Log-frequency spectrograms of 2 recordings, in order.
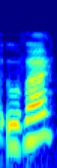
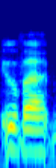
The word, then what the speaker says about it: Ove: So it's a man called Uwe, and his name is actually spelled O-V-E, and I only know it's pronounced Uwe because...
